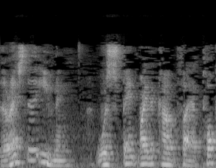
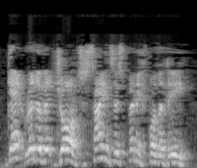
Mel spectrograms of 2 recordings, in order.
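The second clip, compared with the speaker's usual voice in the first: mock stern; 9 semitones higher, 9 dB louder than usual. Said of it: "trying to act a little bit more suspiciously".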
